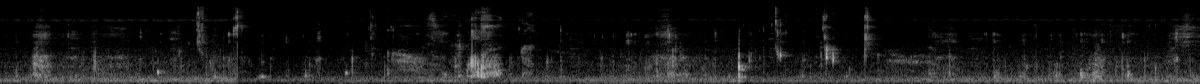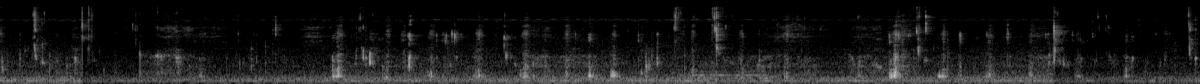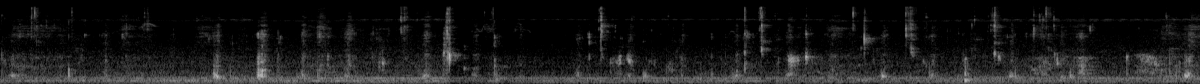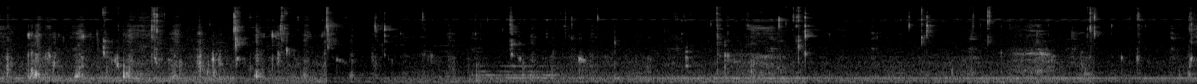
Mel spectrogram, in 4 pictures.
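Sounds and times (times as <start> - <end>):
chewing and biting fruit: 0.2 - 47.9
sharp mouth clicks: 45.1 - 46.0.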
